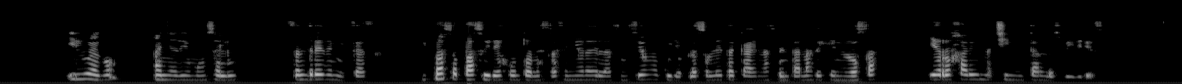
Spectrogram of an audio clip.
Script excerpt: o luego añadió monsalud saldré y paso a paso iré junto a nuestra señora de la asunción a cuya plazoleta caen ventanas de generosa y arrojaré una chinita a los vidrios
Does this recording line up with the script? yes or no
no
